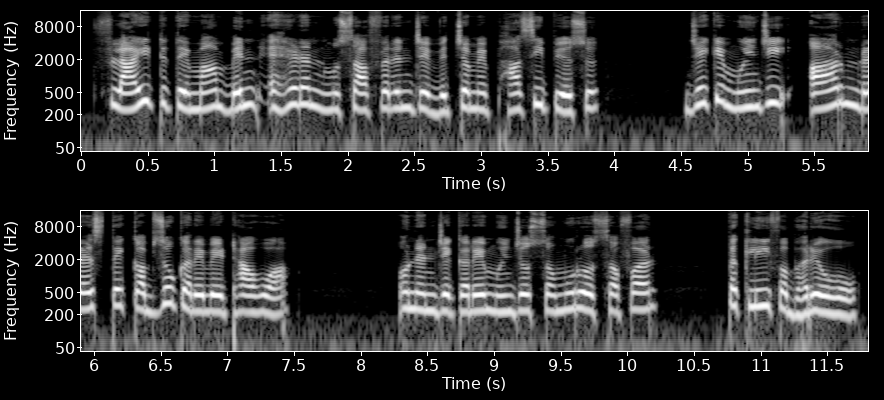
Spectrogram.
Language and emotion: Sindhi, sad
